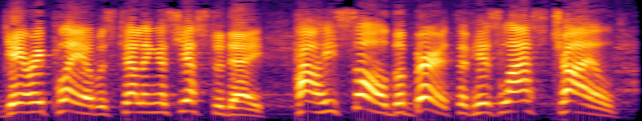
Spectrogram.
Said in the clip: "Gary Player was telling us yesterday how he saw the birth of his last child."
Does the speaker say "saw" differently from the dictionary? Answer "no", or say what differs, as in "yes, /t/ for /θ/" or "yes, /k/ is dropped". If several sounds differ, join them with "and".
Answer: no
